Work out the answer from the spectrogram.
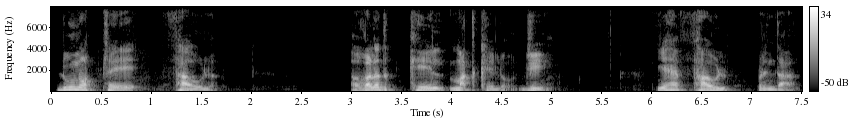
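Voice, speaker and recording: A man teaching an English vocabulary lesson, who reads example sentences very slowly and then explains them quickly. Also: medium pitch, very animated, husky.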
